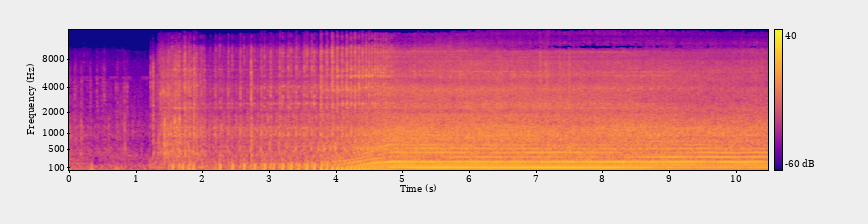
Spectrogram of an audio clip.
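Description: Craftsman push mower's engine starting about a second in: fast firing pulses that speed up and get louder, then a rising pitch as it comes up to speed. From about five seconds on it runs steady and loud.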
